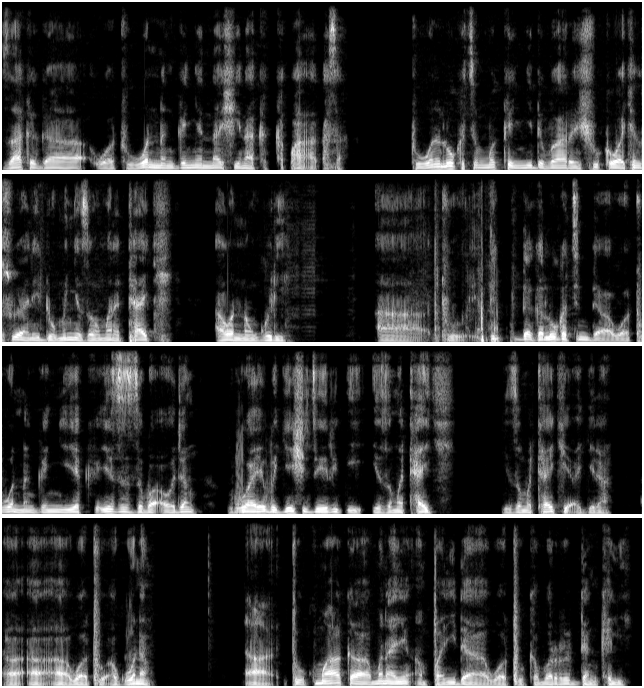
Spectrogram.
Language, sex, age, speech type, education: Hausa, male, 46-60, spontaneous, tertiary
